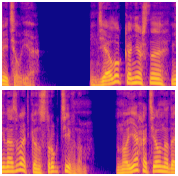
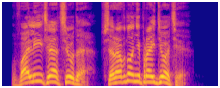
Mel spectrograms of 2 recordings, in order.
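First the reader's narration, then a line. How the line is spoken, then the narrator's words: Barked after pause. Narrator (Russian): Кирпич помолчал, а потом рявкнул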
